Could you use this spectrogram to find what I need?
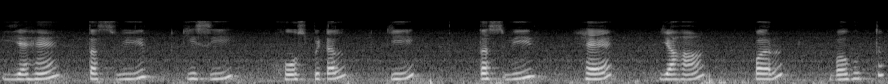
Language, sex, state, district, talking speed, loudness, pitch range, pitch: Hindi, female, Haryana, Charkhi Dadri, 70 wpm, -17 LUFS, 240-275 Hz, 255 Hz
